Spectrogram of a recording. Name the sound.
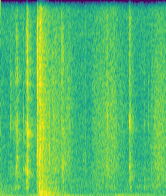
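door opening in The Stanley Parable video game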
